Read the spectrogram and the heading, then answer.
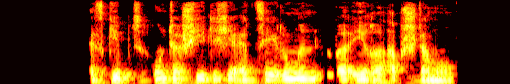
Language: German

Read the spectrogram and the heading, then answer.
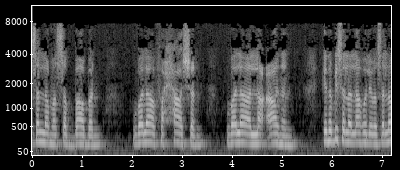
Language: Urdu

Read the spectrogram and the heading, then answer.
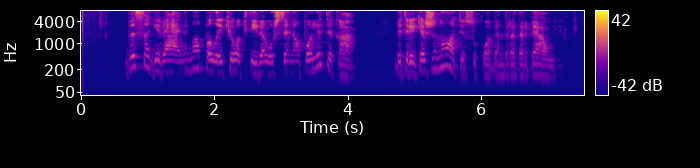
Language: Lithuanian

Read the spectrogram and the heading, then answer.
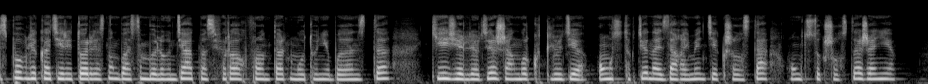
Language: Kazakh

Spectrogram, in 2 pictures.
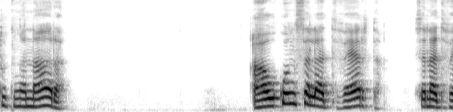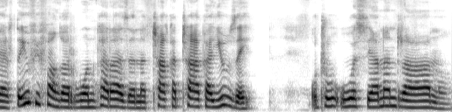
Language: Bara Malagasy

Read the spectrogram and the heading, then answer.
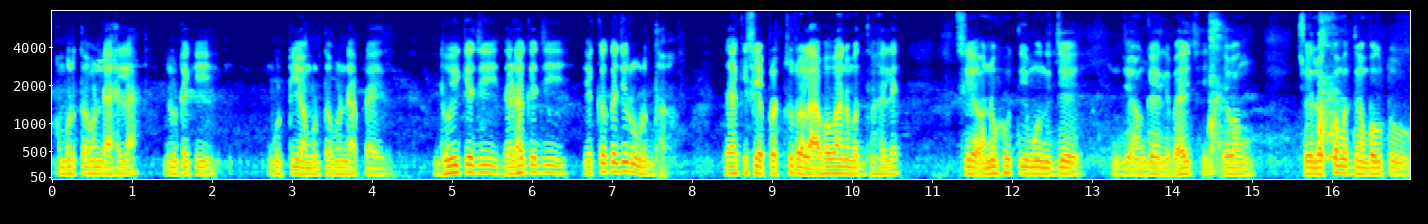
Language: Odia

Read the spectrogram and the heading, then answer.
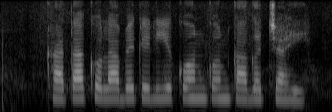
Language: Magahi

